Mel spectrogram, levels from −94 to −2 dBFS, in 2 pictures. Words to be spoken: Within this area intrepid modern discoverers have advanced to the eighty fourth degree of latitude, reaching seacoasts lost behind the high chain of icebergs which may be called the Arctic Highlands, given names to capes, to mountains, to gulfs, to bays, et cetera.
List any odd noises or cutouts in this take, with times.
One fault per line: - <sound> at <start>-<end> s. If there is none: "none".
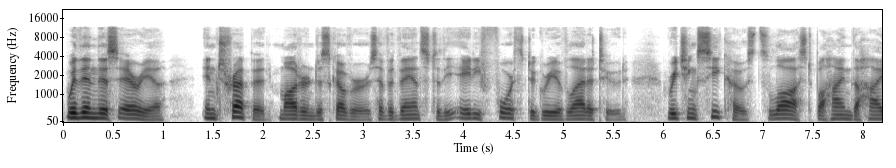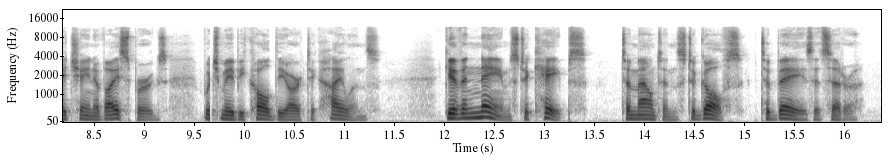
- dropout at 9.6-9.7 s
